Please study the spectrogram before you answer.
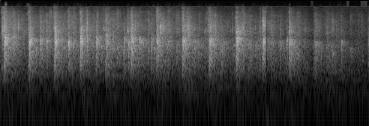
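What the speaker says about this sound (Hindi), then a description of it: "क्या एक जोरदार ताली बजाएं परमेश्वर के लिए।" A church congregation gives a lively round of applause during a Hindi sermon. Many hands clap in quick, uneven bursts that swell and ebb steadily, fairly close and with no talk over it.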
